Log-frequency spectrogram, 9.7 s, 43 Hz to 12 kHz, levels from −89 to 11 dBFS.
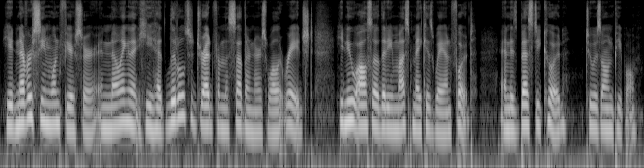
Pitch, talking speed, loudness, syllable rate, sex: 170 Hz, 250 wpm, -19 LUFS, 5.9 syllables/s, female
